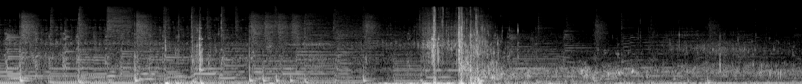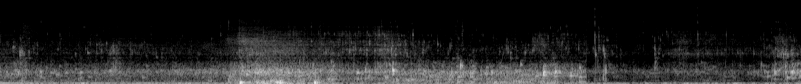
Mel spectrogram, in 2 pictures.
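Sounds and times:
low thumps: 0.0 - 9.4
underwater air bubbles rushing: 1.4 - 14.7.

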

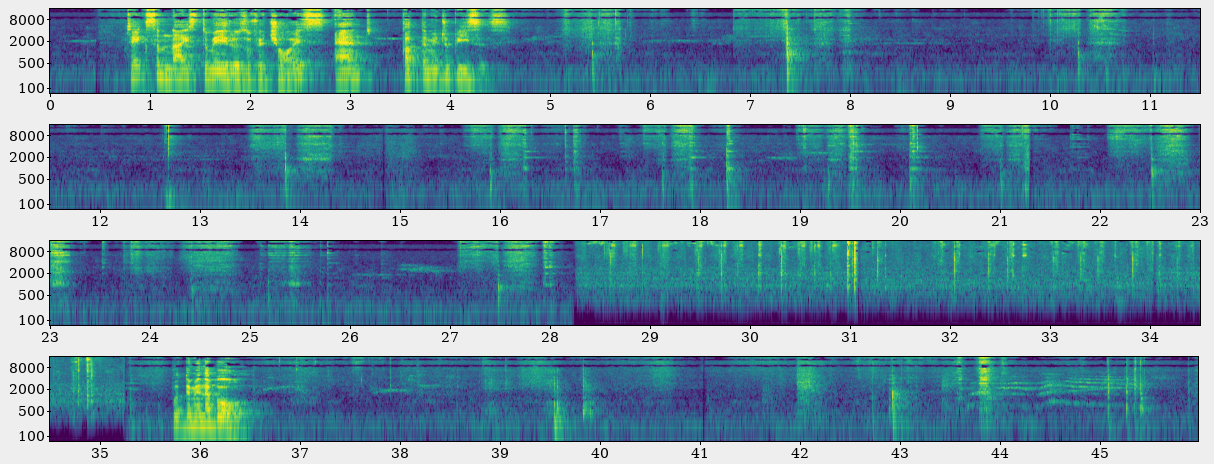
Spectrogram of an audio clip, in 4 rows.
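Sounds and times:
knife cutting tomatoes on a board: 5.1 - 5.8, 6.8 - 8.1, 9.8 - 10.8, 13.5 - 14.4, 15.6 - 18.4, 19.0 - 21.3, 22.1 - 25.6, 27.1 - 35.0.

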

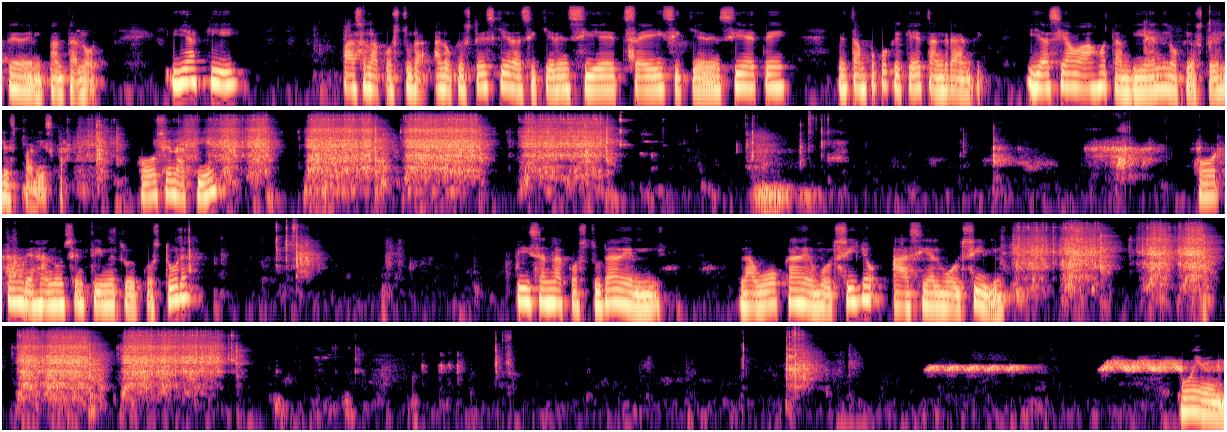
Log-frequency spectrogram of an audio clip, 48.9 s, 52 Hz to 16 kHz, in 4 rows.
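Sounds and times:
sewing machine stitching: 12.1 - 18.6, 34.4 - 39.2.

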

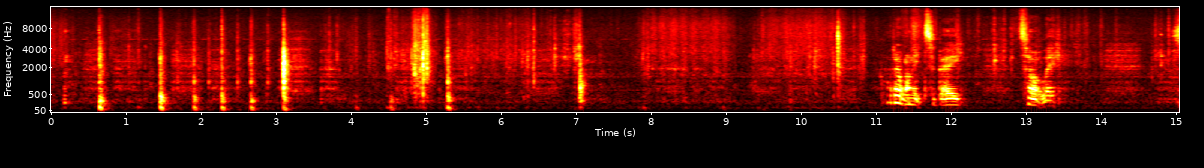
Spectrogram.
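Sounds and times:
paper rustling: 7.8 - 11.6.

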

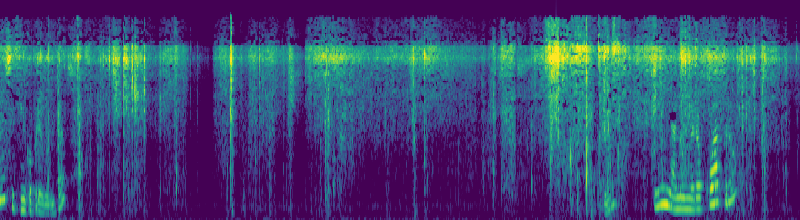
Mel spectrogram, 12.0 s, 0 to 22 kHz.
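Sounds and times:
paper rustling: 0.2 - 12.0.

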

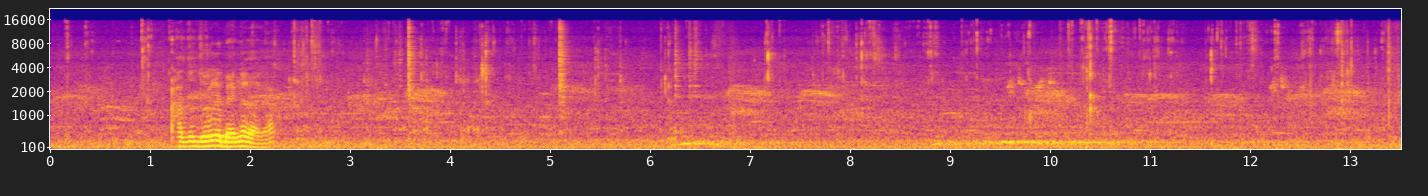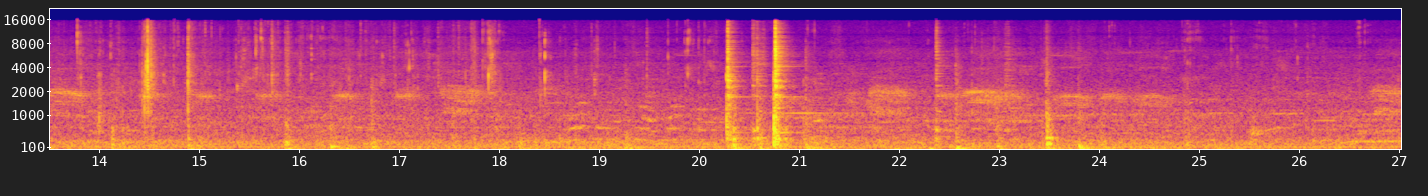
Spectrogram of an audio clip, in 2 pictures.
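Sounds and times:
man chewing with lip smacks: 2.4 - 20.2.

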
